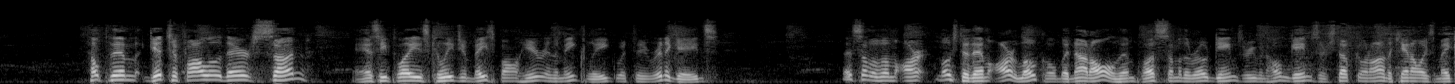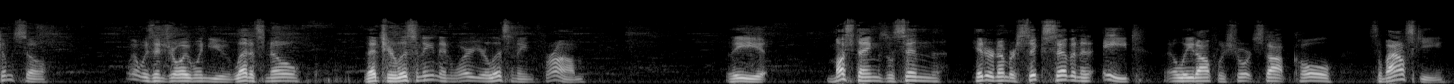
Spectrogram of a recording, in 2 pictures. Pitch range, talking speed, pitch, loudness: 140-175 Hz, 180 wpm, 155 Hz, -22 LUFS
